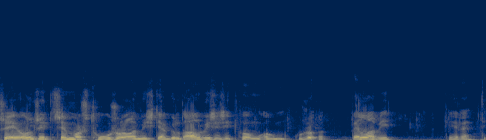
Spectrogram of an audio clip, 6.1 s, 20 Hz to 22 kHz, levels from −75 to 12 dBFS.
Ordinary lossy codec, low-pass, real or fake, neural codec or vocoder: none; 19.8 kHz; real; none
